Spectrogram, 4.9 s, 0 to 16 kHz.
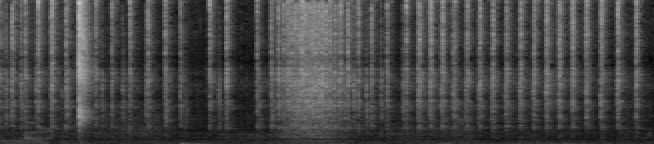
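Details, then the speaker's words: Sturmey Archer AM hub with newly fitted threaded driver, on a Standard 125R, shifted into second gear: crisp, evenly spaced ratchet clicks, several per second, steady while turning; normal freewheel pawl clicking. "second gear should be working perfectly fine and clicking."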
